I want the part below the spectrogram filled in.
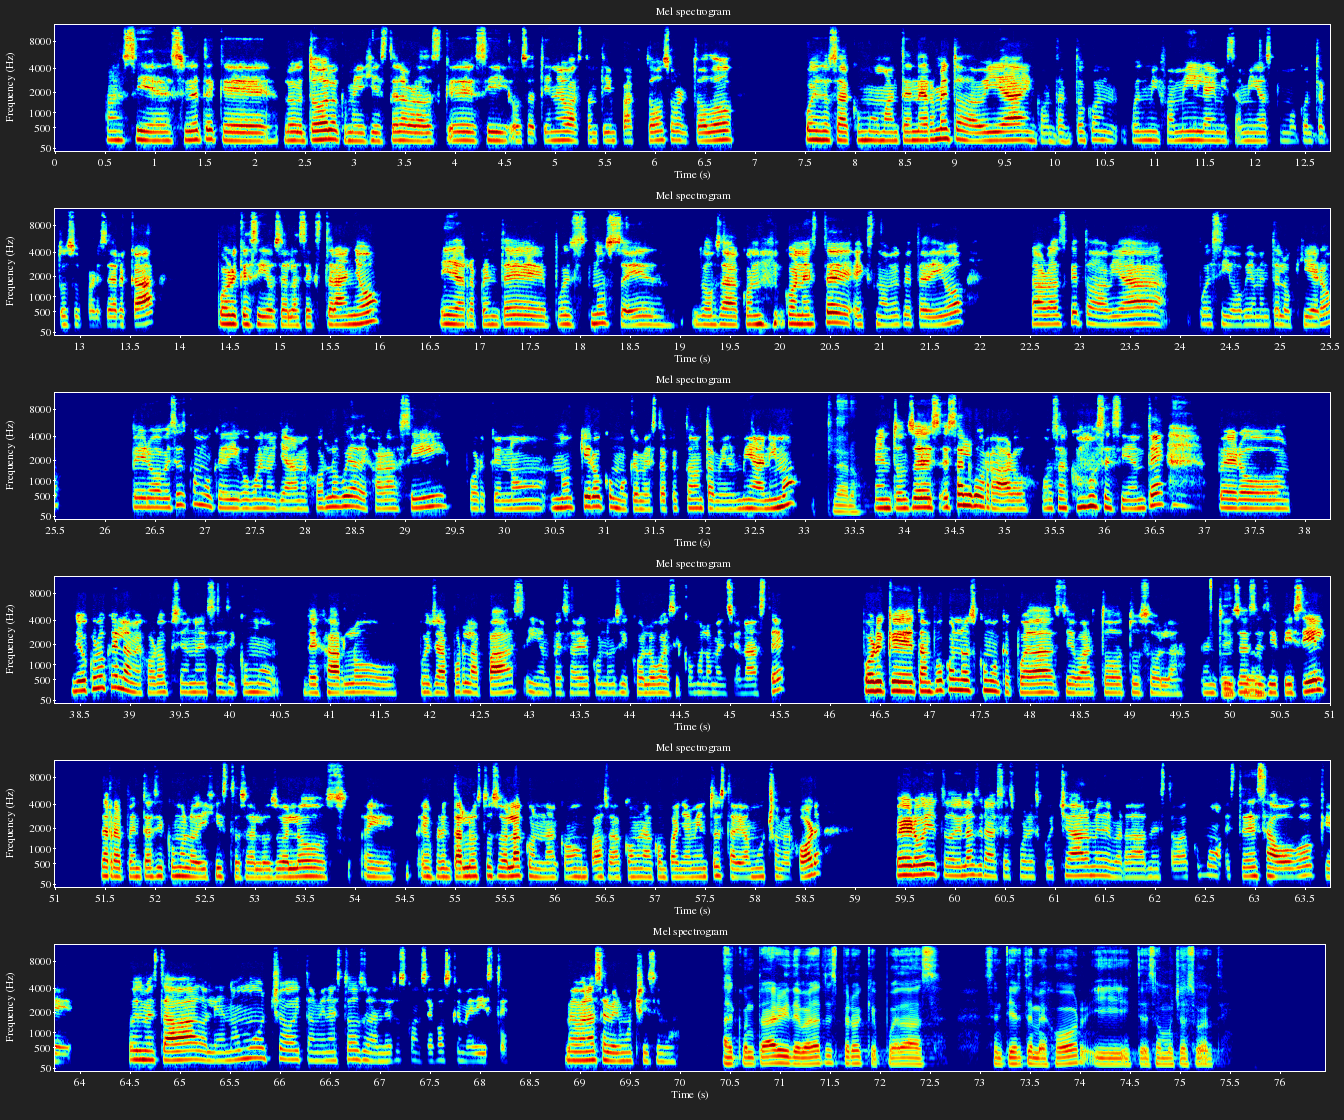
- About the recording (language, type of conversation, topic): Spanish, advice, ¿Cómo puedo afrontar la ruptura de una relación larga?
- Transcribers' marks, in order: laughing while speaking: "cómo se siente"; other background noise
